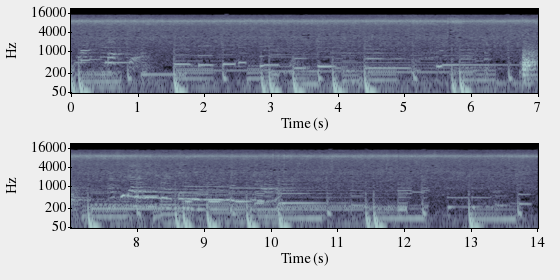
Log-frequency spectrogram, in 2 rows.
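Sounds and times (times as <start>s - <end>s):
background music with a beat: 0.0s - 14.0s
food sizzling in a wok: 0.0s - 14.0s.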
